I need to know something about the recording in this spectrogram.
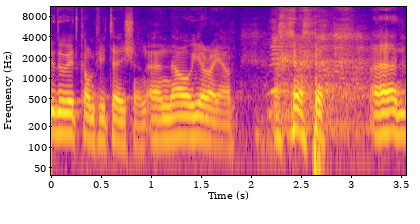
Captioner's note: laughter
